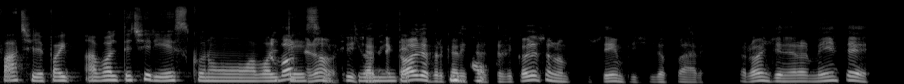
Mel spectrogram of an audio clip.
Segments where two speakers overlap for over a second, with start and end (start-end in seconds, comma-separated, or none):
2.7-4.9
